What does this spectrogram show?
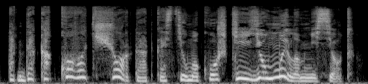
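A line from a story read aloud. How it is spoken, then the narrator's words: Angry hiss. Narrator (Russian): зашипела Ольга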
